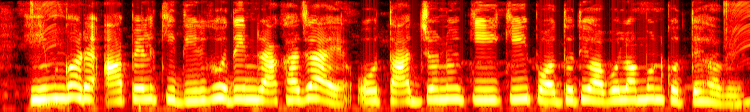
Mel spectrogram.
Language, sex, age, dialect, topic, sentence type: Bengali, female, 25-30, Standard Colloquial, agriculture, question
